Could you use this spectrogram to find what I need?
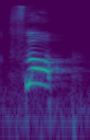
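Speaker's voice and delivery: high, loud "Slop!" sound effect; splashy slop. A narrator's reading. Reading to kids, the bucket lands: a high, loud "Slop!". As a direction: pop it out like a splash.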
